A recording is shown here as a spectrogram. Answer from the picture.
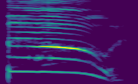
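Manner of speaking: loud high scare shout; big boo. Acted. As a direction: jump out and scare the wolf. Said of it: "and shouted".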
